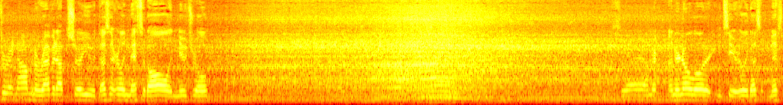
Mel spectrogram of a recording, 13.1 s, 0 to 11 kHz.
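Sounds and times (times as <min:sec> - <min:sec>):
outboard motor revving and idling: 0:00.0 - 0:13.0.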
